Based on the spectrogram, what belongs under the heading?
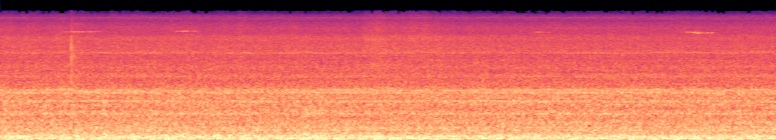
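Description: Hyundai Rotem R-train electric multiple unit running at speed, heard from inside the car: a steady rumble of wheels on track with a faint steady whine above it.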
